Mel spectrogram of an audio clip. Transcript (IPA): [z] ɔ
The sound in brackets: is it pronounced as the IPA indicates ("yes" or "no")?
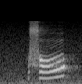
no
